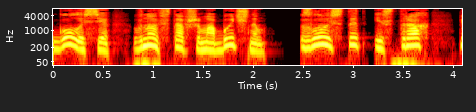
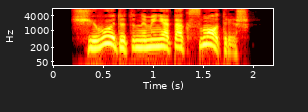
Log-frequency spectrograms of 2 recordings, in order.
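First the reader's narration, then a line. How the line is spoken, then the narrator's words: Sharp. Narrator (Russian): резко продолжил он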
